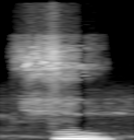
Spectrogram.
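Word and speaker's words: vous: Ada fous dibacanya vu. Jadi V-nya kayak ada W-nya gitu loh.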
